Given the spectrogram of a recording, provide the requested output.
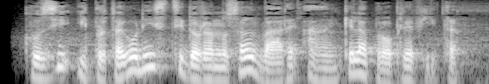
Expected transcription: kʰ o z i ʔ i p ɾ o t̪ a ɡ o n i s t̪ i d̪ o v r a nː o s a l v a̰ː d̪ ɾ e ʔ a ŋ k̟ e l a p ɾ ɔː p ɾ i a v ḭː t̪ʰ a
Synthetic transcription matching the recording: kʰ o z i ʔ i p ɾ o t̪ a ɡ o n i s t̪ i d̪ o v r a nː o s a l v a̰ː ɾ e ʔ a ŋ k̟ e l a p ɾ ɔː p ɾ j a v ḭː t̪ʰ a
